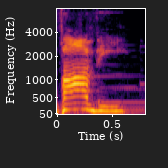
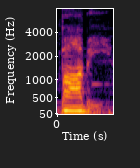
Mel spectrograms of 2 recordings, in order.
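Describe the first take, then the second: First: The name begins with a V sound. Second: The name begins with a B sound. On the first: "it was Vavi" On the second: "but it's pronounced Bobby, like Barbie"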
